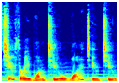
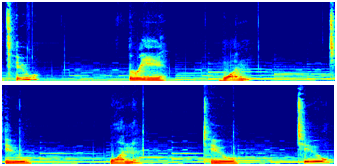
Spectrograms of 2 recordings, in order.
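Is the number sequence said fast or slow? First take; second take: fast; slow. First: The numbers are said quickly, run together. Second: The numbers are said slowly, one by one.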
